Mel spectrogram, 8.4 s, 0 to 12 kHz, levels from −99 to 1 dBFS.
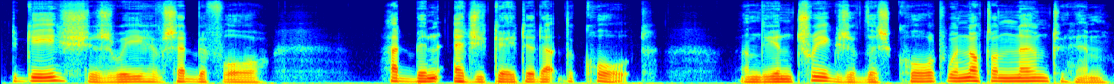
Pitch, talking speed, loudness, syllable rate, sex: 110 Hz, 170 wpm, -20 LUFS, 5.1 syllables/s, male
